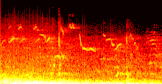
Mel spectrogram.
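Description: Small birds chirping in short, scattered calls over a steady low rumble of outdoor background noise.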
